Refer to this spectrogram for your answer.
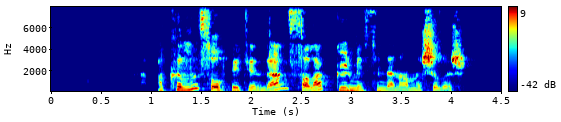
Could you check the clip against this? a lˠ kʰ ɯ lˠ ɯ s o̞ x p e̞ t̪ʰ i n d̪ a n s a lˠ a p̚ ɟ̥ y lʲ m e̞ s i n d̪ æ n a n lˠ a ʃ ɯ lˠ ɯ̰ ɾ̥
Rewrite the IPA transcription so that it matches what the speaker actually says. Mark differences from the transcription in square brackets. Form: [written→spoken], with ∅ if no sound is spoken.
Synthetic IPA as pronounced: a [lˠ→∅] kʰ ɯ [lˠ→lˠː] ɯ s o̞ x p e̞ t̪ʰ i n d̪ [a→æ] n s a lˠ a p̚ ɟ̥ y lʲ m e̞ s i n d̪ æ n a n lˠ a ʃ ɯ lˠ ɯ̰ ɾ̥

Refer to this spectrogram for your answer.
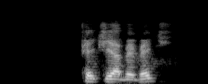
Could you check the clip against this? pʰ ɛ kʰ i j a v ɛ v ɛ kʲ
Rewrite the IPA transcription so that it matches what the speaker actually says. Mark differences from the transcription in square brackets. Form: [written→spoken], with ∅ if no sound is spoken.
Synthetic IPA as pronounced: pʰ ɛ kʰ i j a [v→b] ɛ [v→b] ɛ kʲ

